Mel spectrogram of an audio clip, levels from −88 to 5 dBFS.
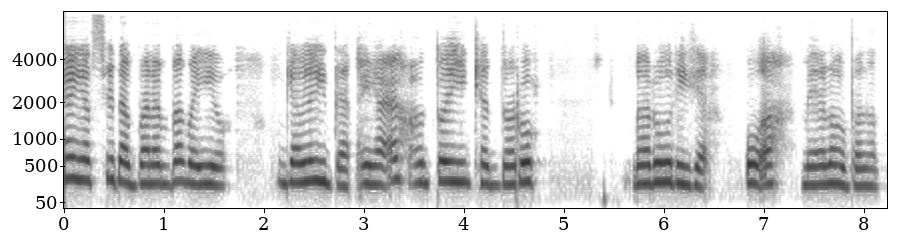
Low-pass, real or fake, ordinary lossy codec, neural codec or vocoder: none; fake; none; codec, 16 kHz, 1 kbps, FunCodec, trained on LibriTTS, 50 frames a second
